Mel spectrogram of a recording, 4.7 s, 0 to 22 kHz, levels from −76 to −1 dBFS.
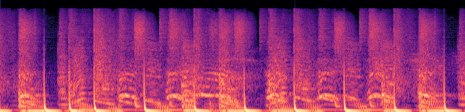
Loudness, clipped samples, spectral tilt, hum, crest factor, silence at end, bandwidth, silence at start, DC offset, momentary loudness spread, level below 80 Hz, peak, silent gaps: -12 LUFS; under 0.1%; -5 dB/octave; none; 10 dB; 0 s; 16.5 kHz; 0 s; under 0.1%; 2 LU; -12 dBFS; 0 dBFS; none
